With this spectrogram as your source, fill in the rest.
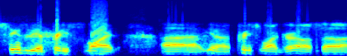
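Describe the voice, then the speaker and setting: Speaking with an American accent at a fairly quick pace, a man has a medium pitch and an ordinary speaking voice. The sound is dry and close, with no echo. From Texas. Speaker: caller. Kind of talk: call-in radio chat.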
